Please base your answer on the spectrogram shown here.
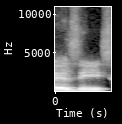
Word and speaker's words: Aziz: but i go by aziz because you know these americans can't pronounce anything for their life so it's fuzzy's like dizzy's but with an a or like you know aziz i'm sorry i don't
